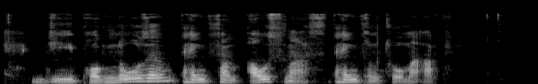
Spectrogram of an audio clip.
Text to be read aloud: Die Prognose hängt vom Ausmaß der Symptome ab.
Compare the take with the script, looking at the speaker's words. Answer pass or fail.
fail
